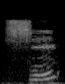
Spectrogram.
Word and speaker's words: 十: This is its syllable 十. Repeat after me 十. 十.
